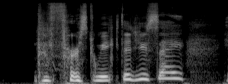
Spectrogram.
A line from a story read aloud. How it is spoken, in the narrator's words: with a long laugh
